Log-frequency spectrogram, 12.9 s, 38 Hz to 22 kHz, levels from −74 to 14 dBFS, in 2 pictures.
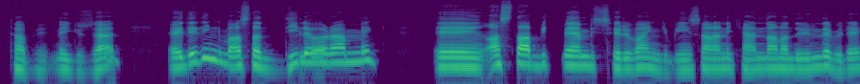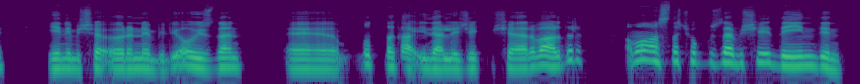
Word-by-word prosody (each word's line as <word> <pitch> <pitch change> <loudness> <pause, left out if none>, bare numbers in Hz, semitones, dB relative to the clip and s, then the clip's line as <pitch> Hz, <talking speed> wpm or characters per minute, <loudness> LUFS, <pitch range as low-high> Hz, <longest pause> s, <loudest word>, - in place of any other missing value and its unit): Tabii, 120 -5 -4
ne 130 - -1
güzel. 115 - -1 0.4
Eee, 145 +3 +2
dediğin 235 +8 +4
gibi 195 -9 +1
aslında 150 -6 +1
dil 180 +5 -1
öğrenmek, 200 +2 +2 0.3
eee, 145 -1 +4
asla 175 0 +5
bitmeyen 165 -2 +2
bir 155 - -4
serüven 140 -2 -1
gibi. 120 0 -9
İnsan, 125 +3 -1
hani, 130 0 -1
kendi 130 +1 -1
ana 135 0 +1
dilinde 140 +3 0
bile 135 +4 -3 0.3
yeni 130 0 -1
bir 125 - -5
şey 125 - -1
öğrenebiliyor. 130 -2 -1
O 150 - +3
yüzden, 140 +1 0 0.3
eee, 125 -1 -1 0.2
mutlaka 155 -4 -1
ilerleyecek 130 0 -2
bir - - -22
şeyler 130 0 +1
vardır. 160 +9 +2 0.3
Ama 235 0 +1
aslında 215 0 -2
çok 205 -2 -7
güzel 195 0 +2
bir 180 - -8
şeye 195 -1 -3
değindin. 155 -5 +1
140 Hz, 185 wpm, -21 LUFS, 130-165 Hz, 0.4 s, asla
